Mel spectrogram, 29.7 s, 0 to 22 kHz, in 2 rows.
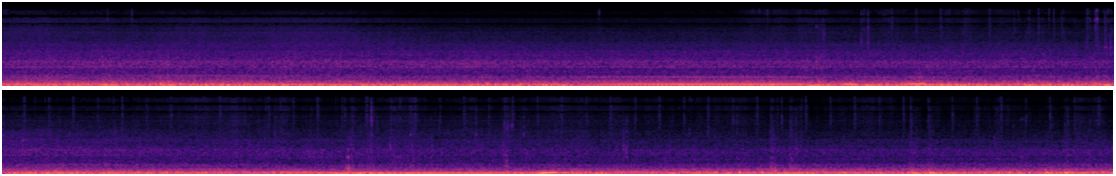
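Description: Alfa Romeo GTV6's V6 engine running at cruising speed, heard from inside the cabin over a steady low road-and-tyre rumble. The engine note holds steady, then rises briefly a few times about a third of the way in. A single thump comes past the middle.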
